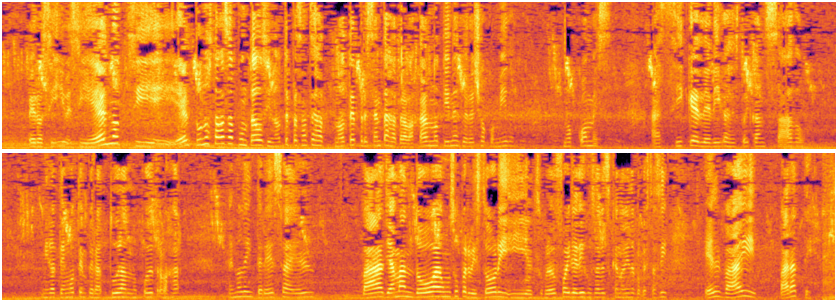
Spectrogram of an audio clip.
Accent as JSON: {"language": "Spanish", "country": "Mexico", "said": "ni a un mexicano se le permite que es mexicano, que somos mexicanos. Yo desde los 12 años he trabajado."}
